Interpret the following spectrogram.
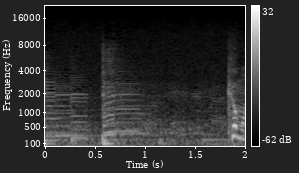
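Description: Acoustic guitar strummed: two chords about half a second apart, left ringing, then a man's singing voice comes in near the end.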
